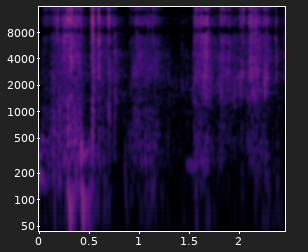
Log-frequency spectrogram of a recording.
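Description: Plastic bag wrapping around wax melt loaves in foil pans crinkling as the loaves are handled and set down, in two spells: one near the start and one near the end, with a soft knock early on as a loaf meets the stack.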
